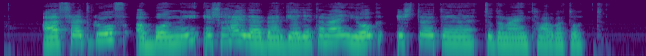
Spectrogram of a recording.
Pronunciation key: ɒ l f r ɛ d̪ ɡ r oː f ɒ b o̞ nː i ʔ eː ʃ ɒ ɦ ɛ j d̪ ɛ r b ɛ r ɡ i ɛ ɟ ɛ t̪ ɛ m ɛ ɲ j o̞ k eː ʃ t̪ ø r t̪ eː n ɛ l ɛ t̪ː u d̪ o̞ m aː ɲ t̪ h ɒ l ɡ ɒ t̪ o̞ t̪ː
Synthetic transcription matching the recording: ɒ l f r ɛ d̪ ɡ r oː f ɒ b o̞ nː i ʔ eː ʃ ɒ ɦ ɛ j d̪ ɛ l b ɛ r ɡ i ɛ ɟ ɛ t̪ ɛ m ɛ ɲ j o̞ ɡ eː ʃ t̪ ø r t̪ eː n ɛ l ɛ t̪ː u d̪ o̞ m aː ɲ t̪ h ɒ l ɡ ɒ t̪ o̞ t̪ː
